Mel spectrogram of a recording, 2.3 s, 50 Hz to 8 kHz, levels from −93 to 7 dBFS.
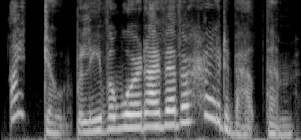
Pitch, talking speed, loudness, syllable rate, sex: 225 Hz, 265 wpm, -17 LUFS, 7.8 syllables/s, female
